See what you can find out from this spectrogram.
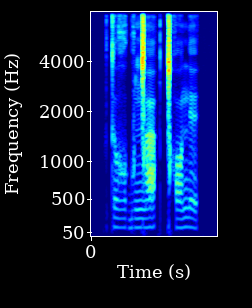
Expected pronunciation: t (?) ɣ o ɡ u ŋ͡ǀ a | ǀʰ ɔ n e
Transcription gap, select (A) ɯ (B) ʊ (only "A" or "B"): B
